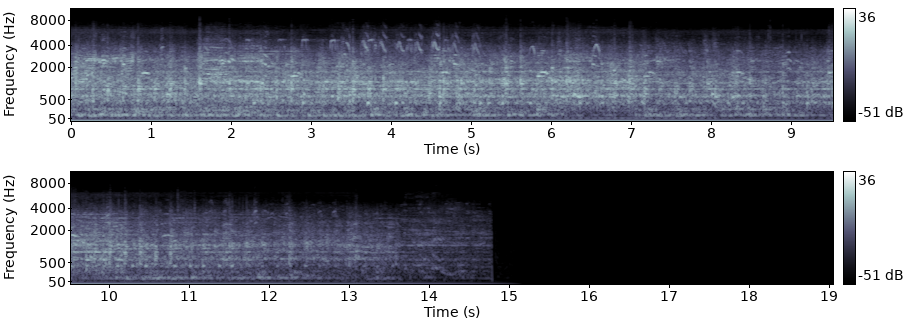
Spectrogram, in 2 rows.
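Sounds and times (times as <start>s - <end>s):
birds in India or Nepal: 0.0s - 14.8s
drums in India or Nepal: 0.0s - 14.8s.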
